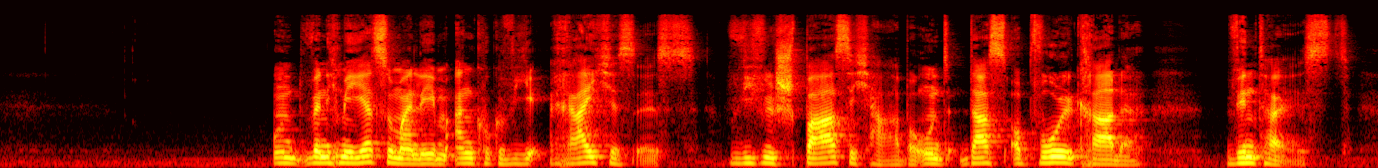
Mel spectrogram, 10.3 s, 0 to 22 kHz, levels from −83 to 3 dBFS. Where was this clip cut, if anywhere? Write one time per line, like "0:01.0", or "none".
none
